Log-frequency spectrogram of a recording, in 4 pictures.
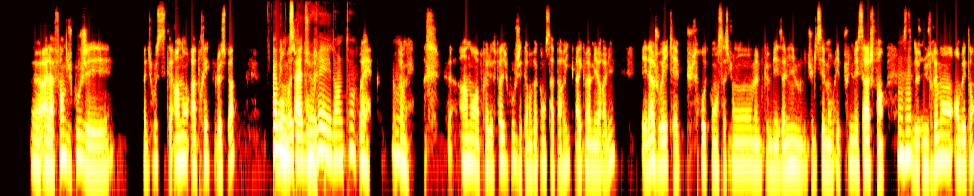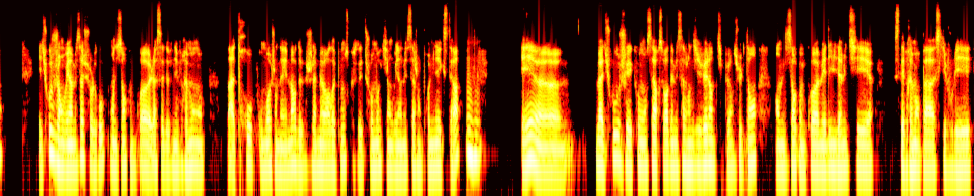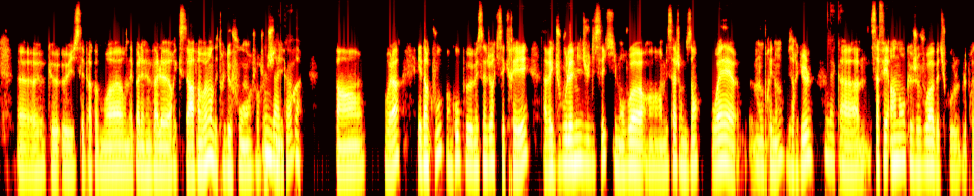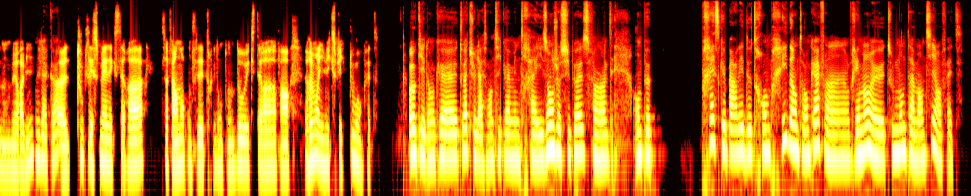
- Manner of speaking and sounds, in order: stressed: "vraiment"; stressed: "toutes"; stressed: "trahison"; stressed: "presque"
- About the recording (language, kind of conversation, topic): French, podcast, Comment regagner la confiance après avoir commis une erreur ?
